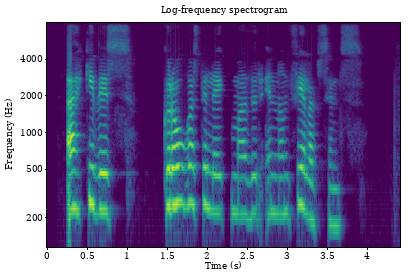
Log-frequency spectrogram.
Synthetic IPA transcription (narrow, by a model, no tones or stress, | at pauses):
ɛhcɪvɪs | kɾoːwvast̪ɪleːjk̚maːðʏɾɪnːanfjɛːlaxsɪns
